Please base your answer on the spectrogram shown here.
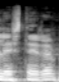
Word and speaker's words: Leicester: Sí, se dice Lester, pero Leicester. se escribe raro.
